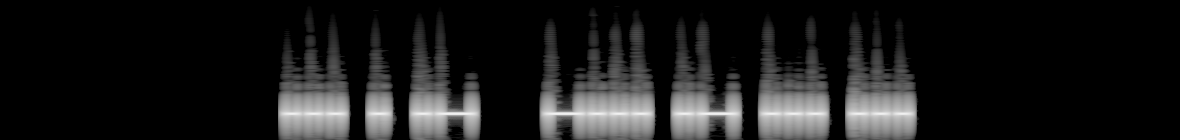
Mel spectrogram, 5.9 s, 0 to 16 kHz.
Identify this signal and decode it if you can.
Morse code, heard as a keyed tone, about 22 wpm, 690 Hz. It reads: SEA BASS
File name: Difficult Words with Hints - 22wpm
